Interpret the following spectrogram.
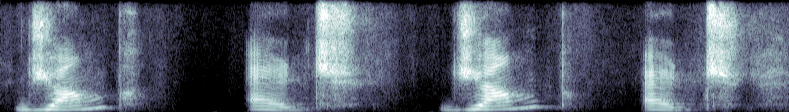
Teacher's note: this is like d followed by fricative sound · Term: africates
